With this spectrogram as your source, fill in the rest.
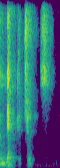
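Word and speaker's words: pnictogens: name these are the nicotins and it starts with a P but the p is silent kind of like my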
